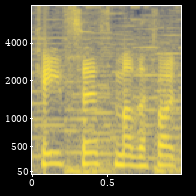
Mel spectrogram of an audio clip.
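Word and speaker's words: Cait Sith: a third wheel this Kate Sith whose name is supposed to be pronounced K she um legitimately I'm not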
